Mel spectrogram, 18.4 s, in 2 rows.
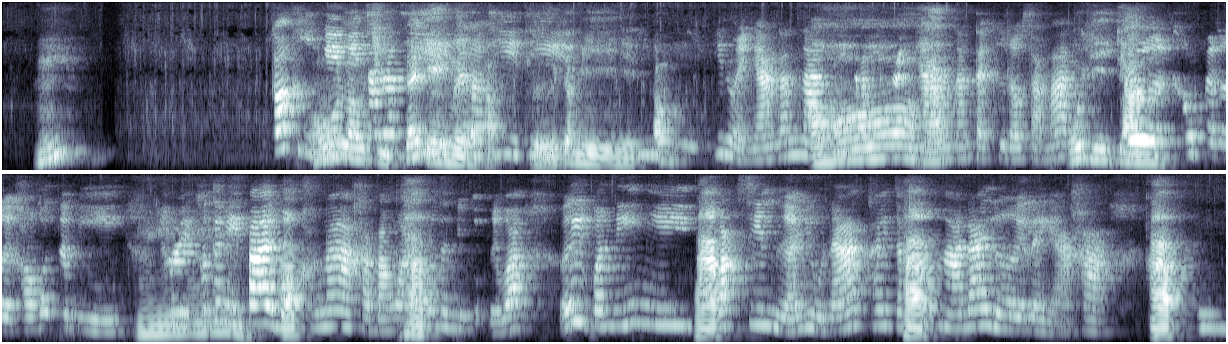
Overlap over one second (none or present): present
